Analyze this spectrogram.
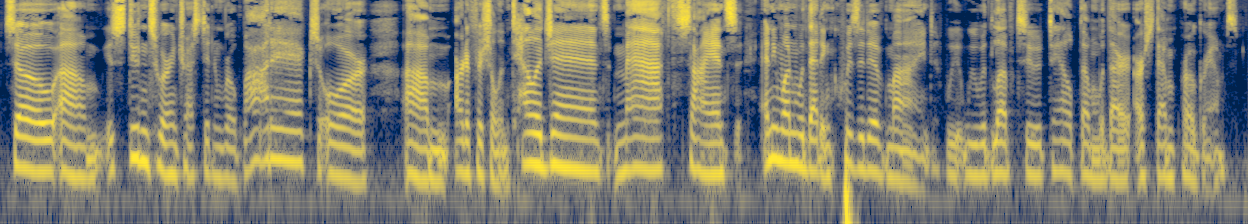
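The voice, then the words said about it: Boston accent. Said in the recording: “It's that Boston accent mixed ... with the military”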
